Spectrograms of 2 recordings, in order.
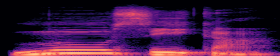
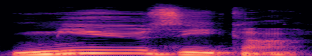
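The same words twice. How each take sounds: First: The first vowel is a pure 'oo' sound. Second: The first vowel sounds like English 'you'. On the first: The speaker calls it right. "the U is just U" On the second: The speaker calls it wrong. "pronounce the U like you, almost like music"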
